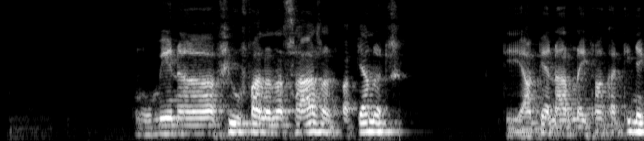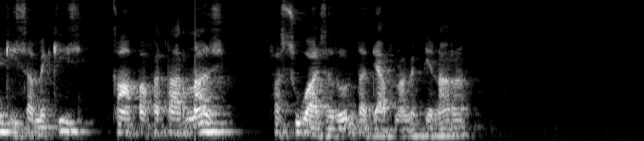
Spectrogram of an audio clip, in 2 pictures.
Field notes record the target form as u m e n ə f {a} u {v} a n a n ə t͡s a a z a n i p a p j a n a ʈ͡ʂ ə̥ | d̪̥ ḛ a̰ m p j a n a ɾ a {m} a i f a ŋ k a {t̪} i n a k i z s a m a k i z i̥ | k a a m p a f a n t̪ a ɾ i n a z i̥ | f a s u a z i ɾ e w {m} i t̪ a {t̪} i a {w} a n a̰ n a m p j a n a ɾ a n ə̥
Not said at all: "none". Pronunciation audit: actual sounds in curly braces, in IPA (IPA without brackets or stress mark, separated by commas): i, f, n, t̪, n, d̪, v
